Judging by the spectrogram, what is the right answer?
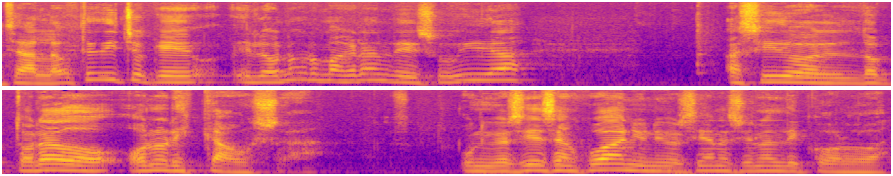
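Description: The speech moves at a fairly quick pace. Its intonation is lively. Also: man. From Argentina. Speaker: TV host. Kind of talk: TV interview. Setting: TV studio. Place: studio.

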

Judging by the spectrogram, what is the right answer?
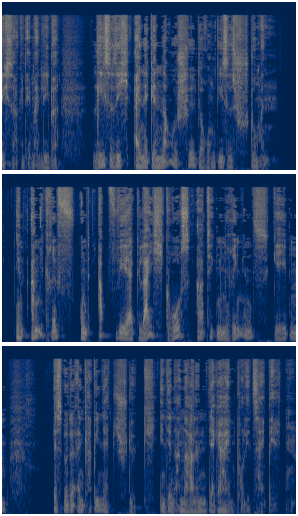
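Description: This man talks at a moderate pace in an intense, theatrical tone, his fairly low pitch swinging very widely. Vocal fry runs through his voice. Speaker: audiobook narrator. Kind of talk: dramatic audiobook-style narration with character dialogue. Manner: intense, gripping, theatrical, measured pace with suspenseful emphasis; formal, literary German delivery.

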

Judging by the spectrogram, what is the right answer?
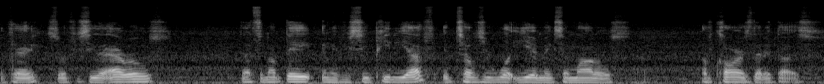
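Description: A man speaks at a moderate pace in a fairly low pitch with fairly even intonation, a plain, everyday voice. Light background noise is present. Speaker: tool reviewer. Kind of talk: tutorial. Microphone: phone near.

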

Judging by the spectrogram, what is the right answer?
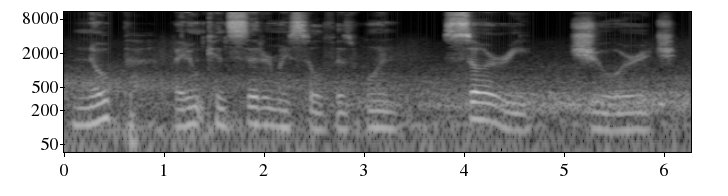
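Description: Someone uses a put-on character voice at a very slow pace while loud background noise plays. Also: man, fairly low pitch for a man. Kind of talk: comic dub. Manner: sarcastic, unimpressed.

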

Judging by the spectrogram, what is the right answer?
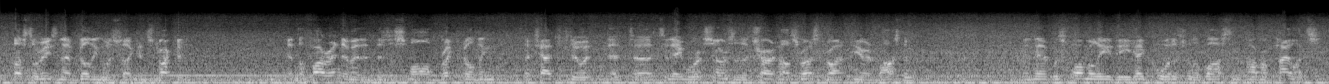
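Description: A man at a very fast pace amid loud background noise. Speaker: boat tour guide. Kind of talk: tour commentary. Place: boat.

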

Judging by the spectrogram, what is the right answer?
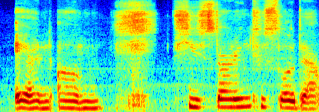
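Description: A woman speaks quietly at a very slow pace, somewhat breathy and dark, mellow in tone. Her intonation is monotone and flat. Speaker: vlogger. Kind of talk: casual talk to camera. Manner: quiet, hard to hear. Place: home room. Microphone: phone near.

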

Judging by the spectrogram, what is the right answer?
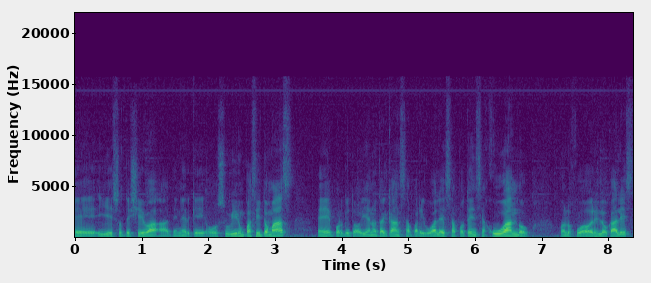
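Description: A man's medium-pitched voice, ordinary pitch variation, fairly quick delivery. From Argentina. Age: 30s. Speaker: futsal coach; national futsal team coach. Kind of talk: interview answers. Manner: halting, many fillers. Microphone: lapel.

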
